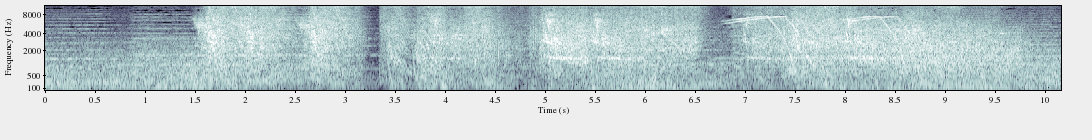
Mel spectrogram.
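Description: Dramatic orchestral battle music mixed with sci-fi starship weapon fire and explosion effects, dipping briefly about three seconds in.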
